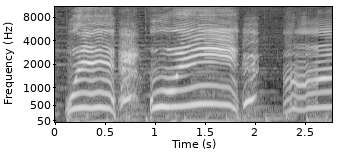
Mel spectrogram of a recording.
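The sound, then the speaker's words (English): A person's voice imitates a colicky baby crying: three drawn-out, wavering wails with short catches between them. Each wail is loud and nasal and falls in pitch at its end. “Wow, this sounds like a baby who's got... colicky.”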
